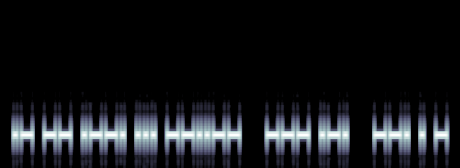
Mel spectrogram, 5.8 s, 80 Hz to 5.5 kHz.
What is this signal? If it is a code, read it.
Morse code, heard as a keyed tone, about 25 wpm, 600 Hz. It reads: AMPS, OR GET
